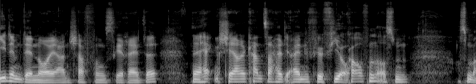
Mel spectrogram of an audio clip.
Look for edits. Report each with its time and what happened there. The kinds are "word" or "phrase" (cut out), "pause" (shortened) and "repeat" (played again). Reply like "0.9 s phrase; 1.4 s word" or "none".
2.8 s word; 3.5 s word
